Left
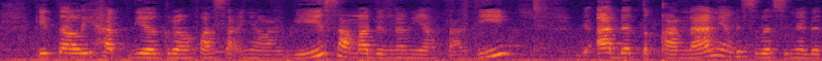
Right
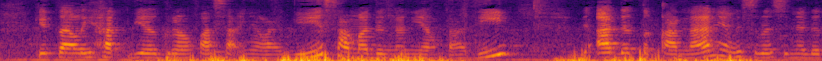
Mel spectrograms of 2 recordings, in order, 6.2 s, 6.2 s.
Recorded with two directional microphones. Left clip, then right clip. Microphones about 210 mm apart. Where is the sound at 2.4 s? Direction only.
30° right (ahead or behind).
